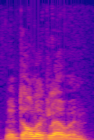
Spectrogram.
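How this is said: It is said with a West Country accent. This is the Cornish phrase. "just said with a West Country accent like that, and a soft and double L's to it"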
